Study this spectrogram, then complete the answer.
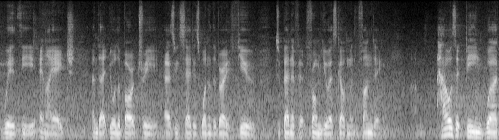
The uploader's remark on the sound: recorded in July 2018 at the International AIDS Conference in Amsterdam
